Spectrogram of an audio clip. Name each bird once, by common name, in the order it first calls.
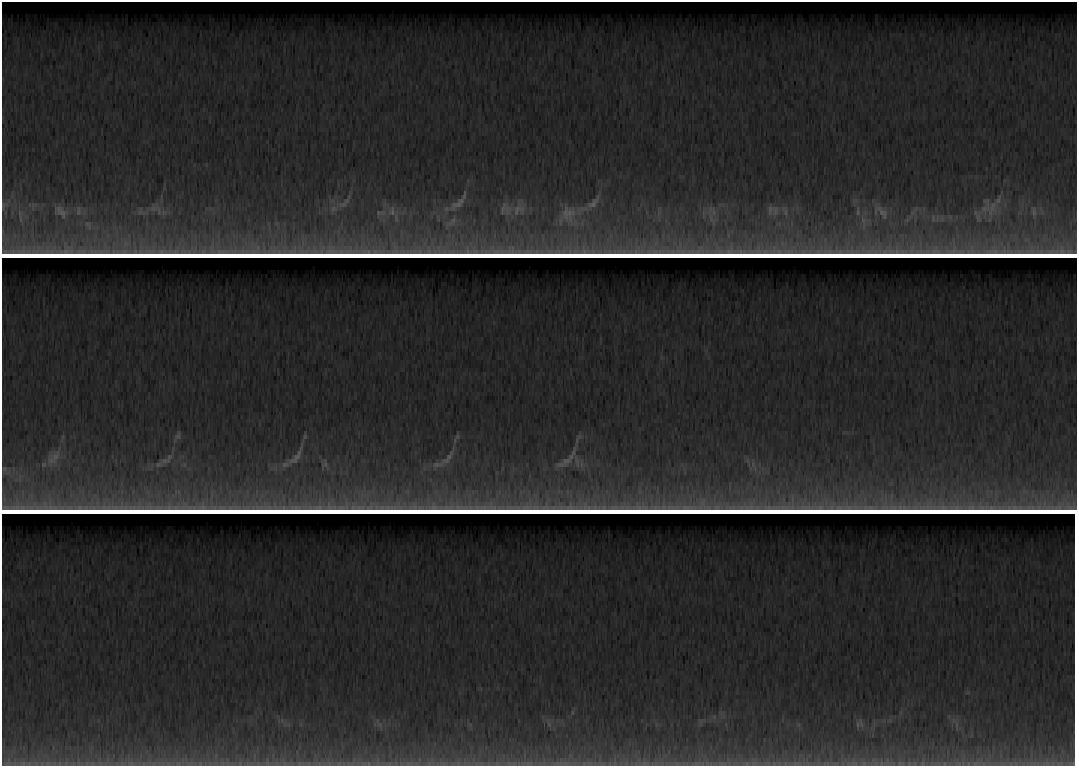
Hutton's Vireo, American Robin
